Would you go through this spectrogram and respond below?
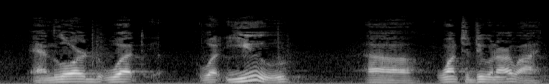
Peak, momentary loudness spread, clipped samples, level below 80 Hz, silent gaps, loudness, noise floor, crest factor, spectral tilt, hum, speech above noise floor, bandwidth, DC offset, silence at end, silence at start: -4 dBFS; 12 LU; under 0.1%; -54 dBFS; none; -21 LUFS; -50 dBFS; 18 dB; -7.5 dB/octave; none; 30 dB; 10 kHz; 1%; 0.05 s; 0.3 s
